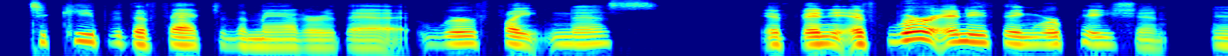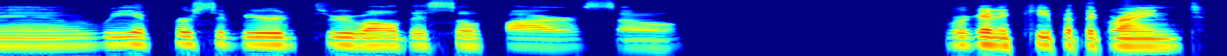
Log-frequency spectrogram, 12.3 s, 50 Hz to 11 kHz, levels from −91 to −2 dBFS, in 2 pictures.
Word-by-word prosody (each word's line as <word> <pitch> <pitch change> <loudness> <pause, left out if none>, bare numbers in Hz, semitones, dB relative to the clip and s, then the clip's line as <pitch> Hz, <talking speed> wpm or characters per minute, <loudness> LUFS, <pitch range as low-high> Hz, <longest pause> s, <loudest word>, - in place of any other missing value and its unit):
to 190 - -7
keep 205 0 -5
with 175 -2 -16
the 160 -2 +1
fact 150 -1 0
of 135 - -19
the 135 - -11
matter 125 -2 -8
that 120 -1 -8
we're 170 +3 -1
fighting 165 -1 -2
this. 165 +2 -10 0.5
If 160 -2 -4
any 160 0 +5
if 165 0 +5
we're 245 +5 +10
anything, 185 -6 +3
we're 155 +1 0
patient, 140 -9 -9 0.2
and 140 0 -10
we 160 +1 -6
have 160 -2 -1
persevered 155 -2 -1
through 155 -3 -1
all 145 0 +3
this 145 0 -9
so 140 -1 -6
far, 130 -2 -3
so 120 -2 -14 1.4
we're 155 0 -4
gonna 155 -3 +6
keep 155 +3 -4
at - - -2
the 145 - 0
grind. 135 -2 +3
150 Hz, 170 wpm, -25 LUFS, 135-165 Hz, 1.4 s, we're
